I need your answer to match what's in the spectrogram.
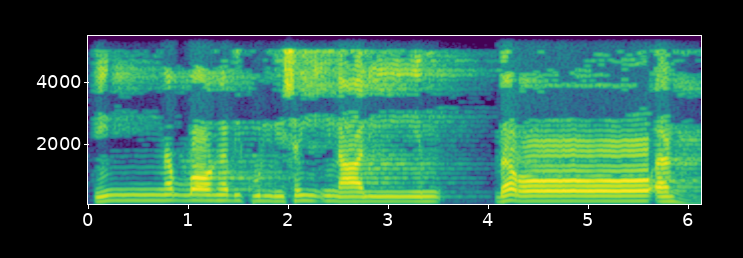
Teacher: الوجه الثاني السكت، أي سكت لطيفة على آخر الأنفال من غير تنفس، ثم تقرأ أول التوبة من غير بسملة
